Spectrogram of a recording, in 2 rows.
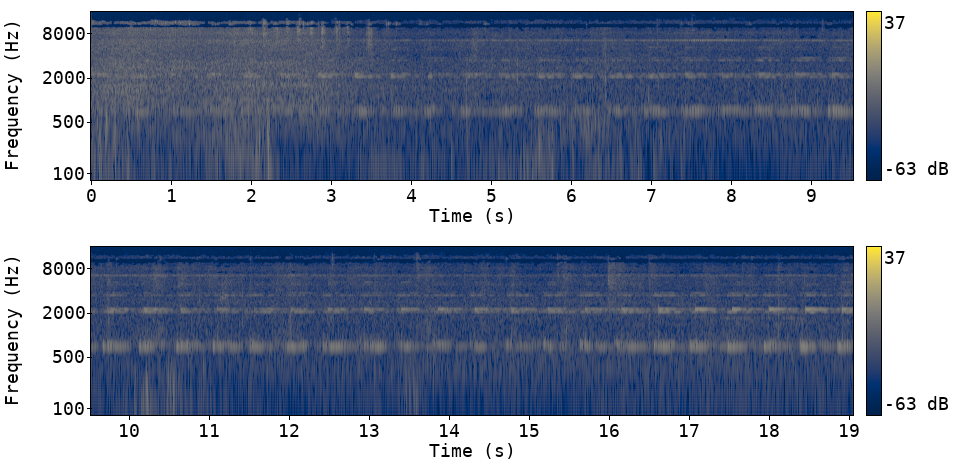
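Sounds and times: level crossing warning bell ringing: 0.0s - 19.0s.

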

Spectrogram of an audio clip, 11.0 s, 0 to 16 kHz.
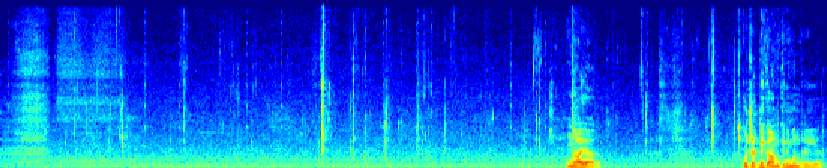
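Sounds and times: person chewing crispy fried chicken: 0.9s - 9.9s.

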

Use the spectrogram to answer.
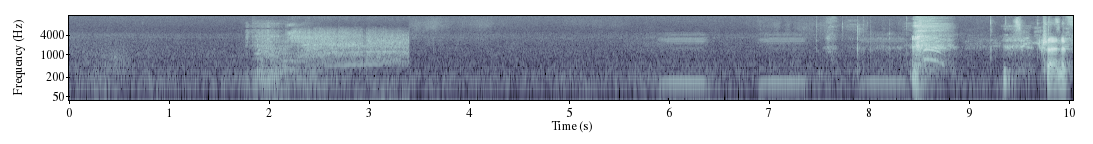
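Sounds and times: noisy sound effect with steady tones: 1.5s - 3.5s.

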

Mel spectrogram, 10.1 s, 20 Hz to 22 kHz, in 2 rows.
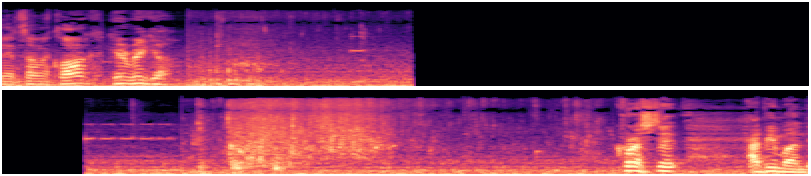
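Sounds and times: water sloshing off a body: 6.2s - 8.9s.

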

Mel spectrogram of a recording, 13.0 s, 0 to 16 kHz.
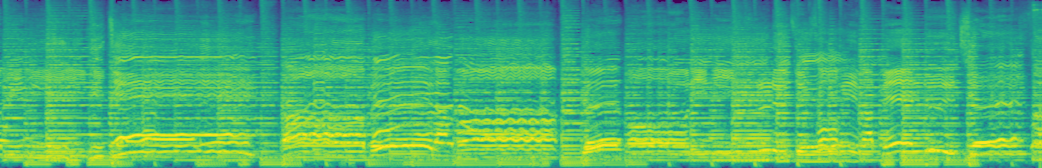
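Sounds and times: instrumental accompaniment: 0.0s - 13.0s
man singing a hymn with vibrato: 0.0s - 13.0s.

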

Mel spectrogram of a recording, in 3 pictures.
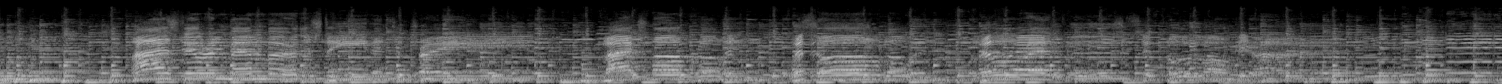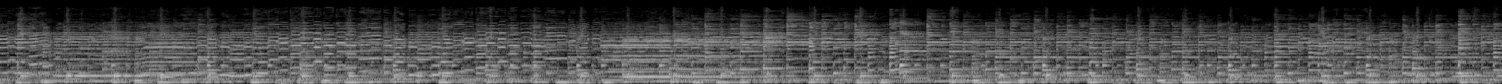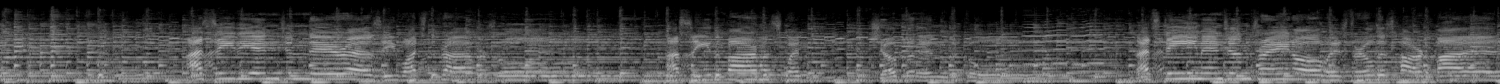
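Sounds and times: banjo: 0.0s - 45.0s
bluegrass band playing: 0.0s - 45.0s
fiddle: 0.0s - 45.0s.

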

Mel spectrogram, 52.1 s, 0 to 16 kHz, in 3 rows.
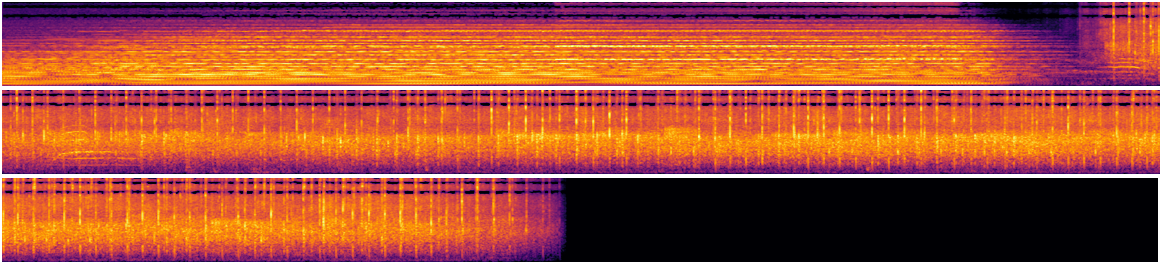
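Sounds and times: audience applause: 16.1s - 43.2s.

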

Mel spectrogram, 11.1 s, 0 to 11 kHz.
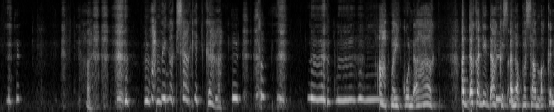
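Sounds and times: person whimpering: 4.6s - 7.6s
person wailing: 6.2s - 7.8s.

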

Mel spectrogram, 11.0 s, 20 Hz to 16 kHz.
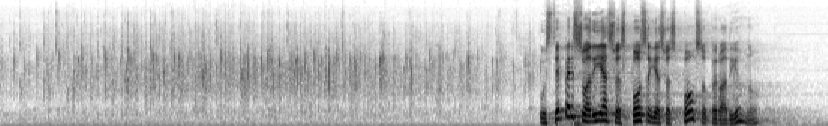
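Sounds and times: low steady hum: 5.2s - 11.0s.

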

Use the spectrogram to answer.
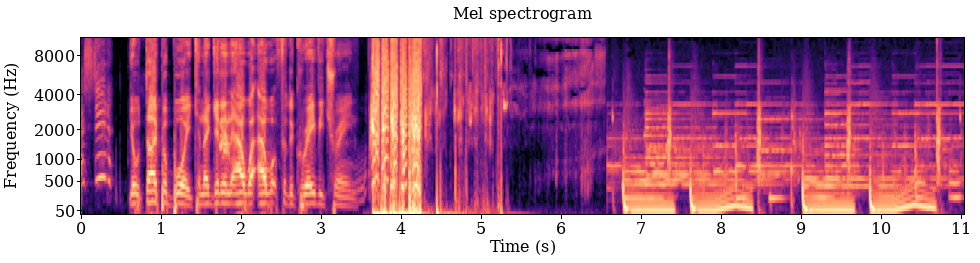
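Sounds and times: distorted person laughing: 3.6s - 4.6s.

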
